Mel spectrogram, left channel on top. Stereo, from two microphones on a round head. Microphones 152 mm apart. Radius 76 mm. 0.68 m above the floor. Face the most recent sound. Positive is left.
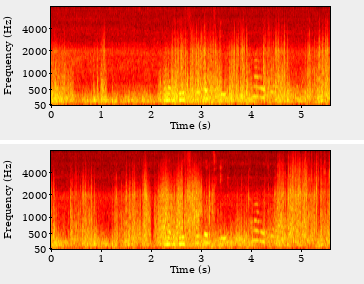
turn(degrees=-30)  # may be behind; listen again after turning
